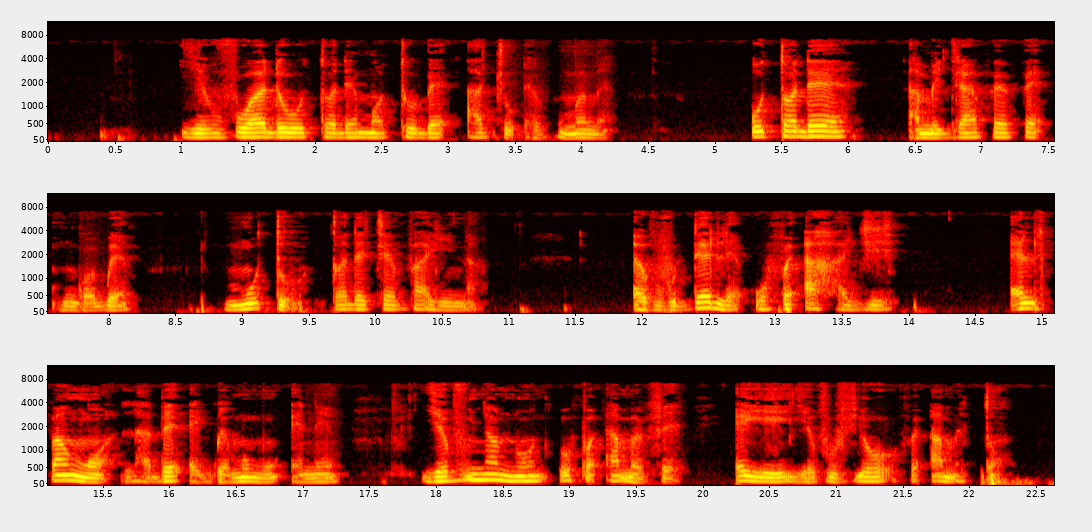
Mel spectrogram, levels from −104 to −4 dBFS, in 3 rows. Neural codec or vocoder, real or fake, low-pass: none; real; 7.2 kHz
